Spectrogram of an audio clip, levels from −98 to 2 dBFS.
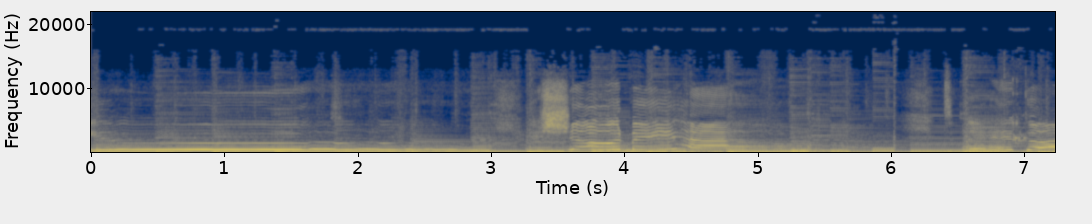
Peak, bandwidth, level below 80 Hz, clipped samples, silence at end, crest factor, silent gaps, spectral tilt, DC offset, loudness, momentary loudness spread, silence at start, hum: -8 dBFS; 13.5 kHz; -38 dBFS; under 0.1%; 0 s; 14 dB; none; -5.5 dB/octave; under 0.1%; -21 LUFS; 13 LU; 0 s; none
